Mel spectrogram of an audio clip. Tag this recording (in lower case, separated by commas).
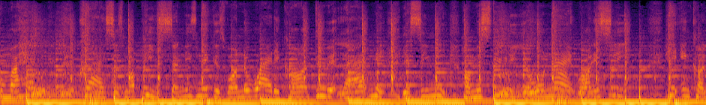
music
